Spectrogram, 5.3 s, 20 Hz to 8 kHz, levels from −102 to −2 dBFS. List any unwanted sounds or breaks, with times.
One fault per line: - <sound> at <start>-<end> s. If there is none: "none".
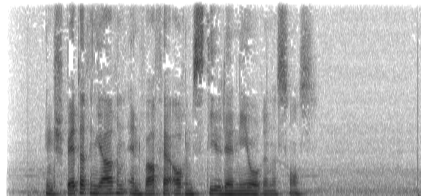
none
